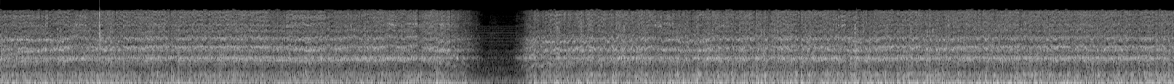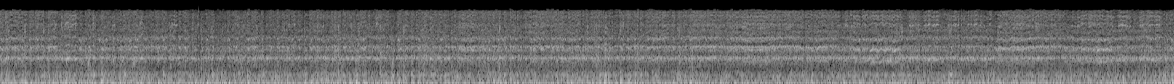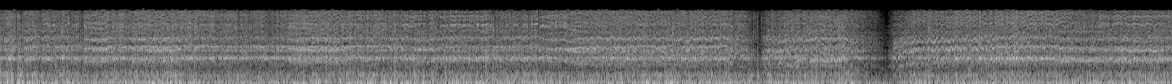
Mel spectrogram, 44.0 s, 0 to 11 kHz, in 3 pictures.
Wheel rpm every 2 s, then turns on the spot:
210, 230, 180, 120, 220, 230, 230, 230, 230, 230, 230, 230, 220, 220, 230, 230, 220, 230, 200, 130, 150, 210.
none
